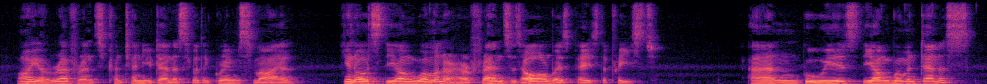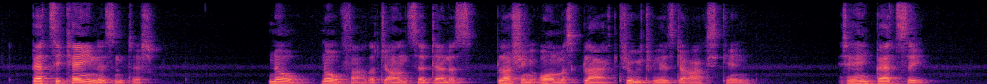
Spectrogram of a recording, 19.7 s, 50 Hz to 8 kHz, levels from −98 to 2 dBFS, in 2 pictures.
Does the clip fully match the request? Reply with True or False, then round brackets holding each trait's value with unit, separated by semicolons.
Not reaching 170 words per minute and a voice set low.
True (150 wpm; 120 Hz)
